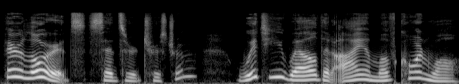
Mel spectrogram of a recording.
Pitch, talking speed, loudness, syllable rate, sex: 225 Hz, 170 wpm, -17 LUFS, 3.6 syllables/s, female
